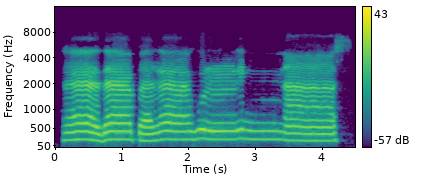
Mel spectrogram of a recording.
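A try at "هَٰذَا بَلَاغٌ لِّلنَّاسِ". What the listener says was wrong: Cukup segitu saja, jangan balagul, jangan ditahan lama.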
